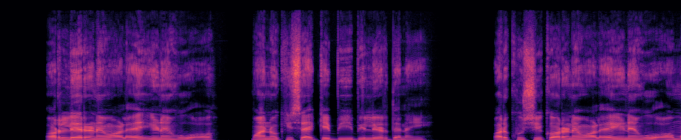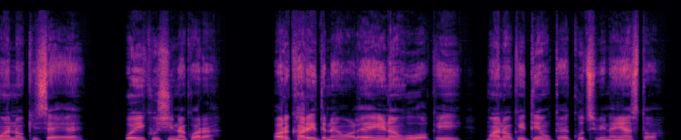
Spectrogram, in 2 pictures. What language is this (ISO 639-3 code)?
bfz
